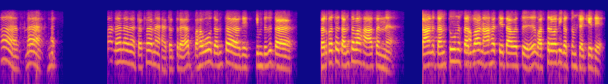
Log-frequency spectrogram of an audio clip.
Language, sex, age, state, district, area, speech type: Sanskrit, male, 18-30, Tamil Nadu, Chennai, urban, conversation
